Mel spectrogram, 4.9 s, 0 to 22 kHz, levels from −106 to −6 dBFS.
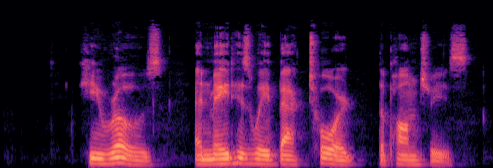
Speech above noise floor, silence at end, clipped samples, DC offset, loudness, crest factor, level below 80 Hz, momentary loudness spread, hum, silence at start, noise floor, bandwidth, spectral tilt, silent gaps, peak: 54 dB; 0.3 s; under 0.1%; under 0.1%; -33 LUFS; 20 dB; -74 dBFS; 12 LU; none; 0.8 s; -86 dBFS; 12 kHz; -5 dB/octave; none; -14 dBFS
